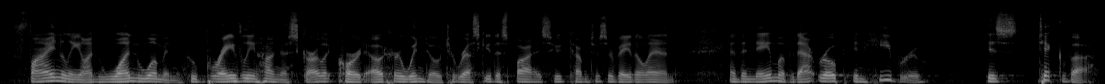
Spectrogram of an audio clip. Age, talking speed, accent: 40-59, 180 wpm, American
